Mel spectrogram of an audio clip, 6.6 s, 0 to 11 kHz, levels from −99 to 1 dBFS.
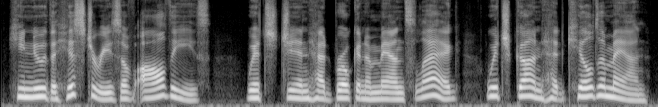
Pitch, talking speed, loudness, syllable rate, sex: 195 Hz, 175 wpm, -17 LUFS, 4.4 syllables/s, female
